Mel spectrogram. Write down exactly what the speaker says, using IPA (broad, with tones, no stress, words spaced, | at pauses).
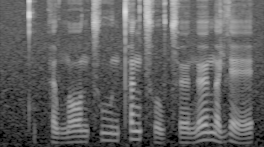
kʷʰɪ˨˥k̚hɐ˨wn̪ɔː˧nt͡sʰuː˥n t̪ʰɐ˥ŋt͡sʰo˨˩w t͡sʰœː˨n̪œː˥n̪ɐ˨˥jlɛː˨˧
